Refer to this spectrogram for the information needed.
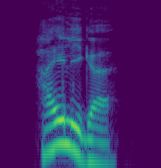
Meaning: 1. female equivalent of Heiliger: female saint 2. female equivalent of Heiliger: virtuous, honest woman 3. inflection of Heiliger: strong nominative/accusative plural
- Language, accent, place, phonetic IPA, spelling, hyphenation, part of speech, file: German, Germany, Berlin, [ˈhaɪ̯lɪɡə], Heilige, Hei‧li‧ge, noun, De-Heilige.ogg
